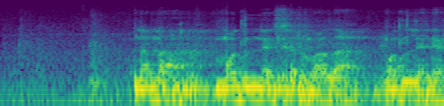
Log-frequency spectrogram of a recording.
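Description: An elderly man speaks calmly through a microphone and loudspeakers in a large echoing hall.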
